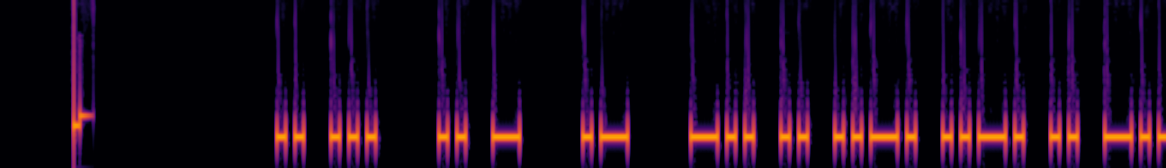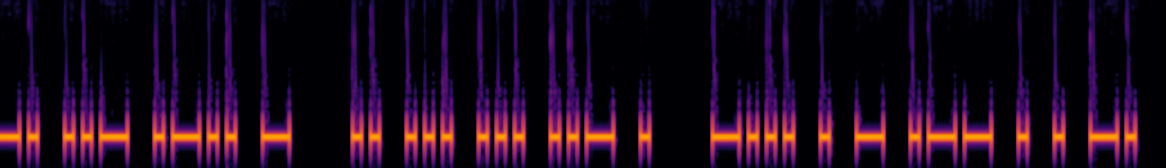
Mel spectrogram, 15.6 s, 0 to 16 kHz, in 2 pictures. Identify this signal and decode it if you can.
Morse code, heard as a keyed tone, about 20 wpm, 700 Hz. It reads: IS IT A DIFFICULT ISSUE BETWEEN
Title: Sentences from Top 1000 Words - Review Part 6 - 20wpm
